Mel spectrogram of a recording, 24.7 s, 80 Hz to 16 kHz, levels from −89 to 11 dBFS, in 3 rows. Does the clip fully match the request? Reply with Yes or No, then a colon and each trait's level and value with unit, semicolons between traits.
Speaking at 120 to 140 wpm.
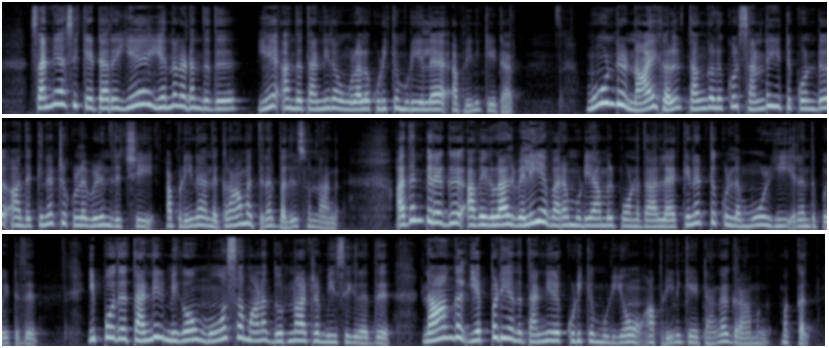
Yes: fast, 130 wpm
